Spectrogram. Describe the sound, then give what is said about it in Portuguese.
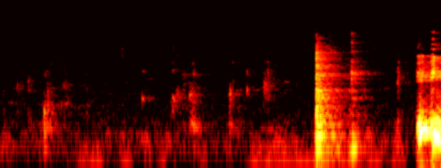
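Water is poured into a glass and drunk: a few soft clinks and taps, a short splashing pour, then a loud swallowing sound at the end, with no talking. “É, é, eu vou tomar água, depois dessa vou até tomar água.”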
